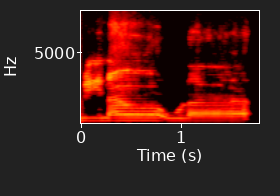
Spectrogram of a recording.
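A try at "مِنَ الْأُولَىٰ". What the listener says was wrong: Ula, U-nya panjang. Walal ula, U-nya panjang. Minal ula.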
